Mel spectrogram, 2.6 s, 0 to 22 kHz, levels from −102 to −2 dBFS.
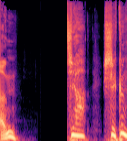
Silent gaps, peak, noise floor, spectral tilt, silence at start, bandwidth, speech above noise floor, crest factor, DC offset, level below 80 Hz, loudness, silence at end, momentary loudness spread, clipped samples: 0.74-1.33 s; -2 dBFS; under -90 dBFS; -4.5 dB/octave; 0 s; over 20 kHz; over 81 dB; 10 dB; under 0.1%; -30 dBFS; -11 LUFS; 0 s; 9 LU; under 0.1%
